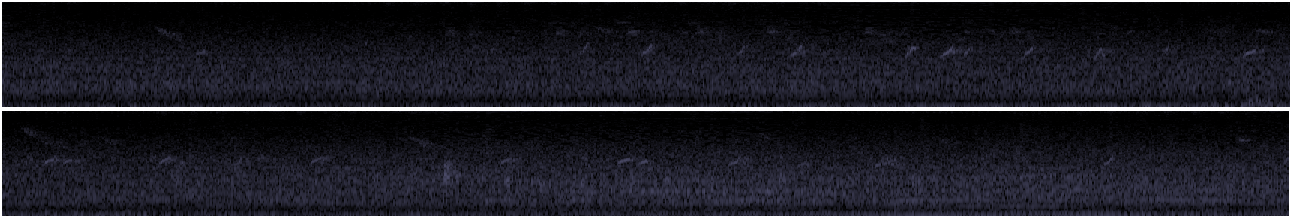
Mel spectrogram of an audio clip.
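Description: Faint outdoor background with small birds chirping in short, scattered notes over a steady hiss.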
